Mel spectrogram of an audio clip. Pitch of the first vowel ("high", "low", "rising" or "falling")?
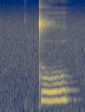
rising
